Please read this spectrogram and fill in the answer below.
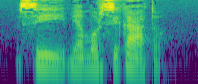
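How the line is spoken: Murmuring. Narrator (Italian): mormorò

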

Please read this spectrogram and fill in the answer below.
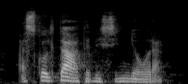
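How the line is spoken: Soft and calm. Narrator (Italian): egli rispose, piano e calmo

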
